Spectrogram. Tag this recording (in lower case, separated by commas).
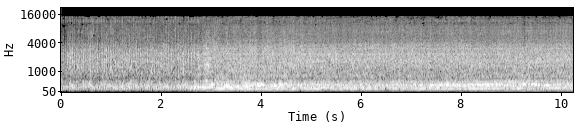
engine, outside, urban or man-made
